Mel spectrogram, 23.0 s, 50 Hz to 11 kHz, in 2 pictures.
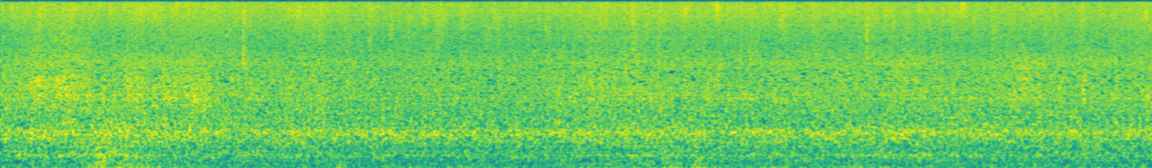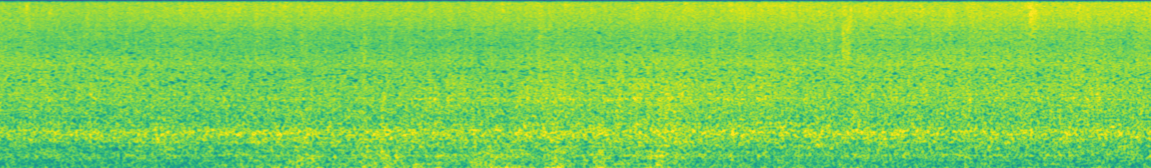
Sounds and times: rain 0.0 - 23.0
wind 0.0 - 23.0

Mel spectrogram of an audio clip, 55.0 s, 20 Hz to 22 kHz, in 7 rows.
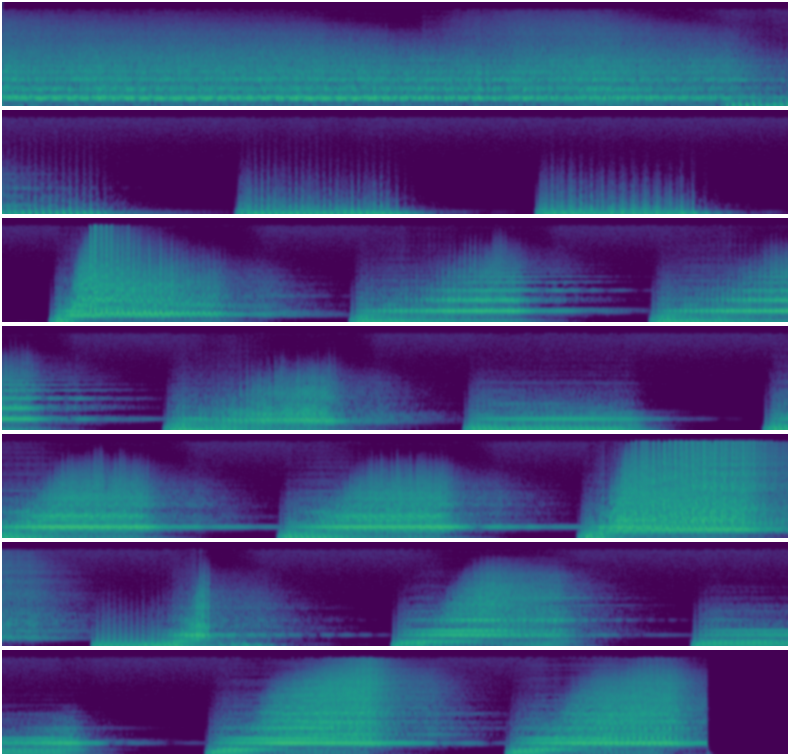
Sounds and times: drones 0.0 - 9.4
drones 25.2 - 27.6
drones 34.2 - 45.4
drones 46.2 - 48.2

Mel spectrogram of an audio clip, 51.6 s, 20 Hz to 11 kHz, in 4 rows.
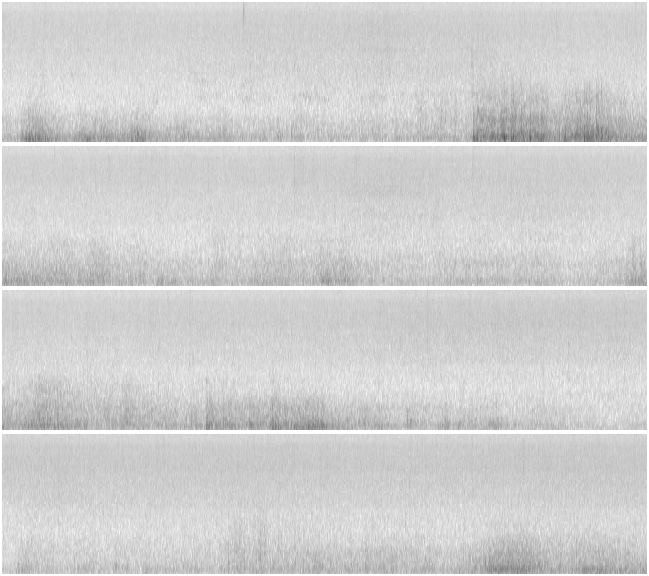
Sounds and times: rain 0.0 - 51.6
thunder 0.3 - 16.5
thunder 25.2 - 36.6
thunder 43.1 - 51.6

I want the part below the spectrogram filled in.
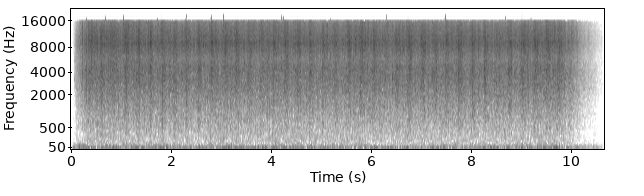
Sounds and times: shaking a small quince tree 0.0 - 10.6

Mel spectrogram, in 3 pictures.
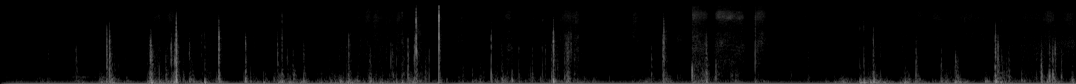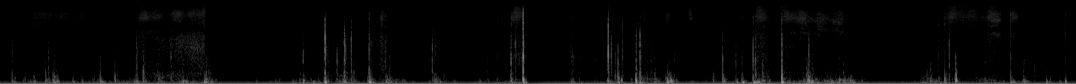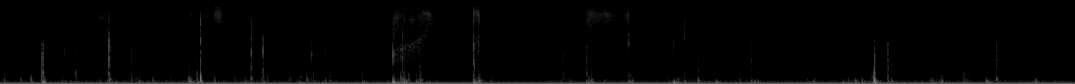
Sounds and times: rumpling paper 0.2 - 7.5

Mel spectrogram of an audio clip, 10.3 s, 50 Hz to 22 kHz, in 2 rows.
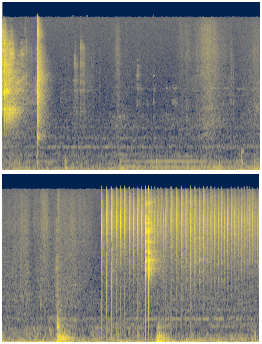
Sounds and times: Rolling of marbles on tile floor 0.0 - 0.7
Rolling of marbles on tile floor 7.2 - 10.3

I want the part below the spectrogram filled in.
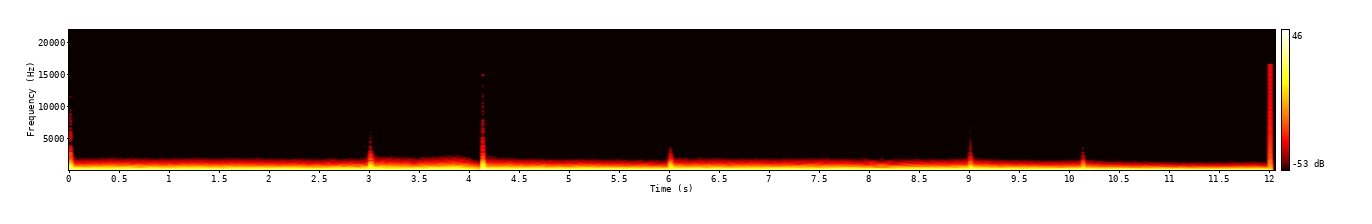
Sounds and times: electronic backing bass 0.0 - 12.0

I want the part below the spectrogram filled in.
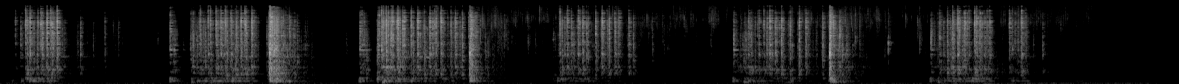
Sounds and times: manual water pump 3.7 - 11.0

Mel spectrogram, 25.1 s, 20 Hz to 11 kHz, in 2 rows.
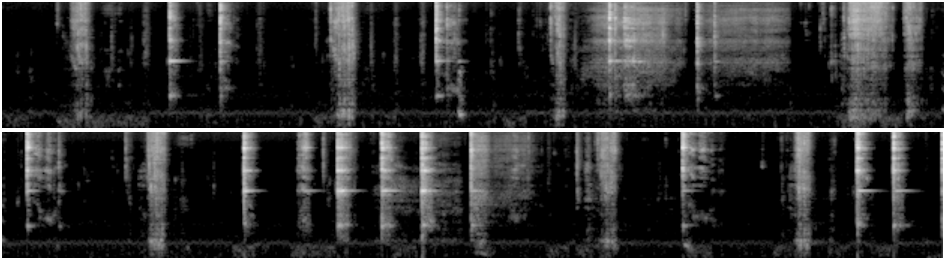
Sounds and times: Eating slurping borscht soup 0.7 - 2.0
Eating slurping borscht soup 4.2 - 13.4
Eating slurping borscht soup 14.2 - 15.0
Eating slurping borscht soup 18.2 - 20.9
Eating slurping borscht soup 22.9 - 23.7

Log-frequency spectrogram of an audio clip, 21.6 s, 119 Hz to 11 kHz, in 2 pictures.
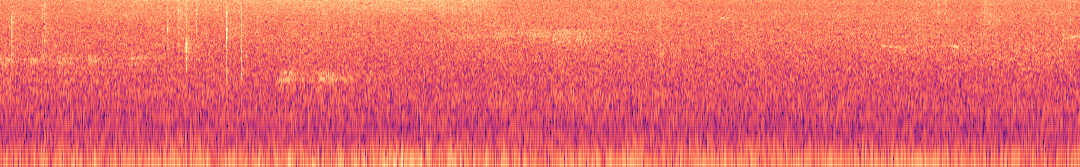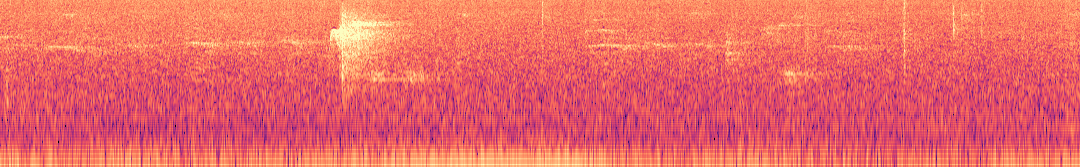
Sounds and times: droning plane 0.0 - 21.6
insect chorus ebbs and flows 0.3 - 6.4

